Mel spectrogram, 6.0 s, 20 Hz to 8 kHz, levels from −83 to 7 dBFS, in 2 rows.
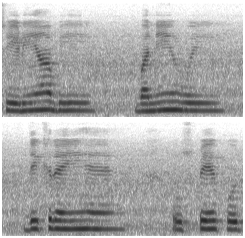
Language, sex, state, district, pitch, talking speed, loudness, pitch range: Hindi, female, Rajasthan, Jaipur, 205 Hz, 100 wpm, -16 LUFS, 195-215 Hz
